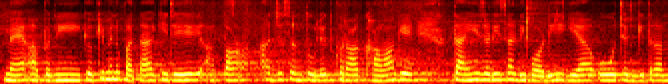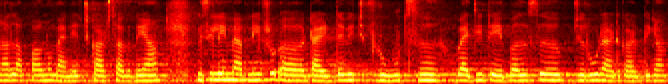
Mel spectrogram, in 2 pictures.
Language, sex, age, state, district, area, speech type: Punjabi, female, 30-45, Punjab, Tarn Taran, urban, spontaneous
